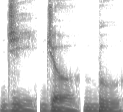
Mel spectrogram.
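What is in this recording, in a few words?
"jijobu", concatenated syllables; Affixing experiment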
